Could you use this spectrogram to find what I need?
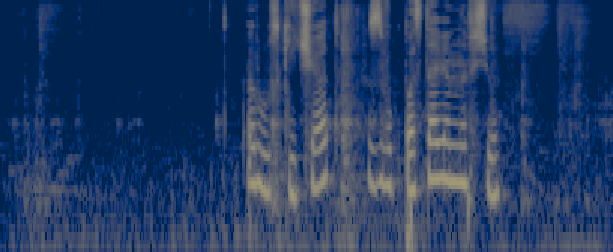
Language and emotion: Russian, neutral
